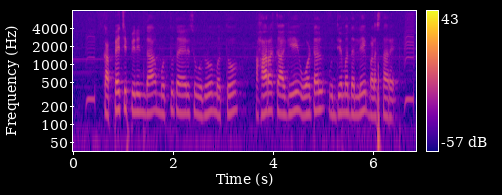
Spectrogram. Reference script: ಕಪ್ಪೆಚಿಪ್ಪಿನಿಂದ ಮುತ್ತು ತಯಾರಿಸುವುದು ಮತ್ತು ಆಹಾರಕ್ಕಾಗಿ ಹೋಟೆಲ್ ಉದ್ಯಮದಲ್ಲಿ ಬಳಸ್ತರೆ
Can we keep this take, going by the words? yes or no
yes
